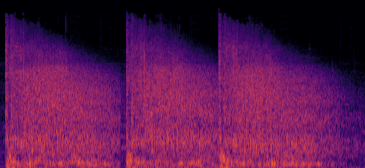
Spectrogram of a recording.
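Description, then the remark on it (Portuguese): Three loud gunshots fired into the air ring out about a second apart, each a sharp crack followed by a long echoing boom that rolls into the next, with no voices heard. “Ninguém dava ouvidos, até que surgiu Elizabeth, sabe-se lá de onde, e deu vários tiros para o alto.”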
